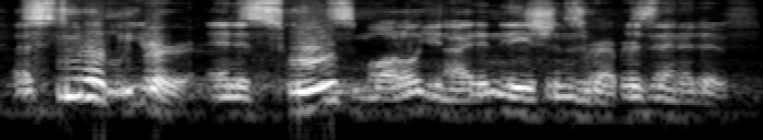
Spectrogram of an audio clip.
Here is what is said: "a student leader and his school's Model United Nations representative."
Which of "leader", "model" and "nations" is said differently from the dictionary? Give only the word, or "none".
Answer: none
